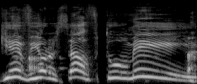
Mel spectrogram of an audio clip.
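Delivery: put-on vampire voice. Counting off with a co-host, speaking in Count Dracula voice. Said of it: "the Count Dracula".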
